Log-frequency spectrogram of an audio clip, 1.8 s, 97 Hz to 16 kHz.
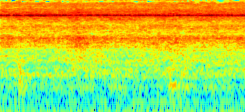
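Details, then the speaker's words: Wall suction turned on and checked under 150 (about 140–145) before closed endotracheal suctioning of a ventilated patient on high PEEP and high FiO2: steady airy hiss with a thin high whistle. "Going to turn this on, check again that it is under 150, which is at about between 140 to 145, which is good."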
